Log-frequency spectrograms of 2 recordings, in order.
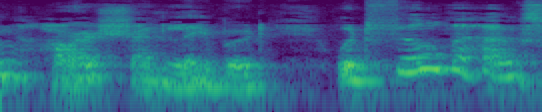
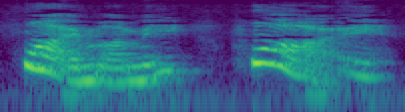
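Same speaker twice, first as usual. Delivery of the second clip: put-on higher, louder, a small girl's pleading why; plaintive child's question; 6 semitones higher, 6 dB louder, slower than usual. Hurt daughter asks her mother why the boy prefers another girl, pleading. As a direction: ask it like a hurt little girl begging for an answer.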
